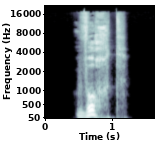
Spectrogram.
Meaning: 1. weight 2. massiveness, bulkiness, bulk 3. force, momentum of a moving mass 4. force, impetus, the sudden accumulation of power into a motion 5. stunning, powerful effect on the mind etc
- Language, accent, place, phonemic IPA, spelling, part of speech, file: German, Germany, Berlin, /vʊxt/, Wucht, noun, De-Wucht.ogg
